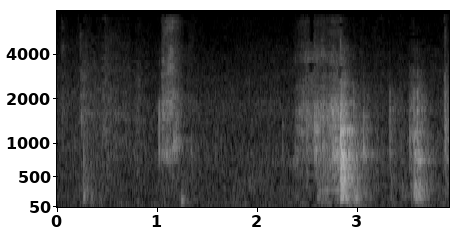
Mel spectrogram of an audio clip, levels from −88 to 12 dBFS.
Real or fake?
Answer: real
